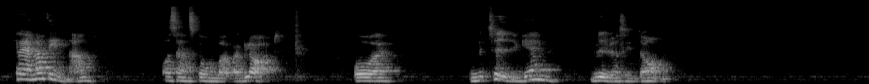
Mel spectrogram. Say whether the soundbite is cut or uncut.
cut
